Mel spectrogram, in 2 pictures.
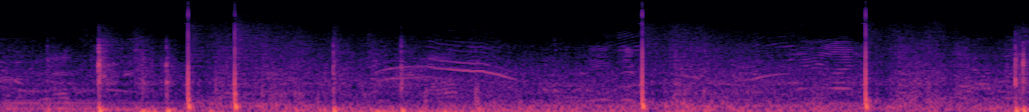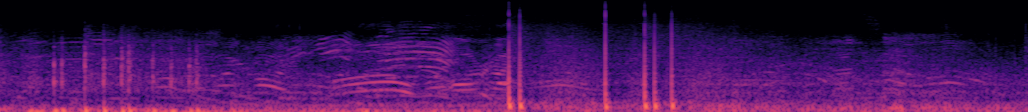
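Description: Aerial fireworks shells bursting overhead as several sharp bangs: a pair about a second in, single ones near three and four seconds, and a quick cluster near eight seconds.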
